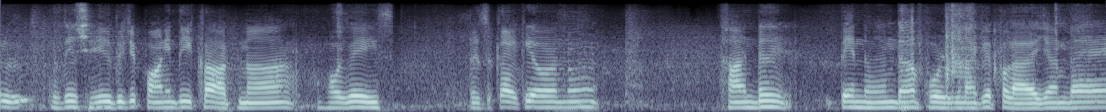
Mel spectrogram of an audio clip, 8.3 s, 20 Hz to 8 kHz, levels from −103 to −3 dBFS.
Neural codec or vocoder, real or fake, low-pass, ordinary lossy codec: codec, 16 kHz, 1 kbps, X-Codec, HuBERT features, trained on general audio; fake; 7.2 kHz; none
